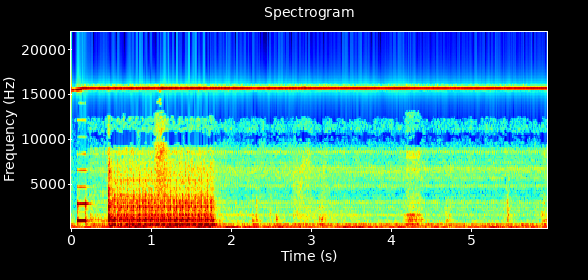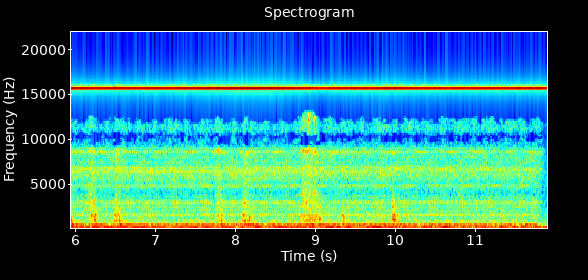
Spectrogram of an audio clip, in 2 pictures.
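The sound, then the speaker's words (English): An Apple IIe starting up: one loud, buzzy beep lasting just over a second, then the disk drive's steady low whir with intermittent clicks and ticks running to the end. “So the sound of the Apple IIe starting Apple IIe, up.”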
